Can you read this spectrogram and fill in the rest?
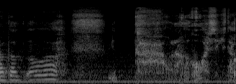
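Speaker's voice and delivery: whispered groans of pain. Acted. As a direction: breathe out the hurt, barely voiced. Stomach pain.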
